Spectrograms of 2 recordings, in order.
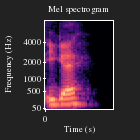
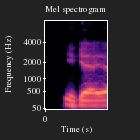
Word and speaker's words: Ige: Oh, it's Ige? – Ige, yeah.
